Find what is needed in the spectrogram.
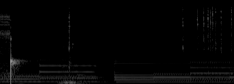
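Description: Sound effects and music of an animated intro: a short sharp pop just after the start, a soft low thud a little later, then quiet held notes of background music.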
